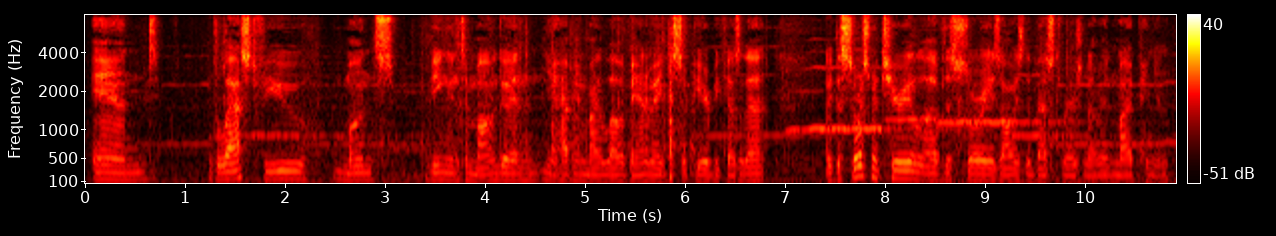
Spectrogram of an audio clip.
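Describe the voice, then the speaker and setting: A young adult man hosts an unboxing vlog, chatting casually and without a script, rambling like an eager fan and frequently correcting himself. His medium-pitched voice stays fairly even and runs a bit fast, and the rough recording has music playing behind him.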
